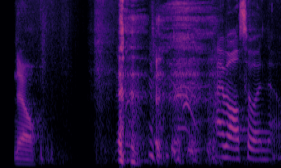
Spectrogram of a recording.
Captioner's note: laughter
